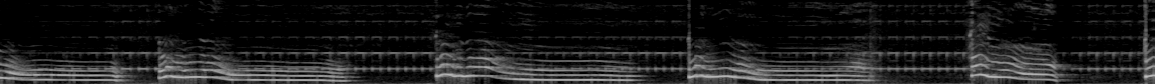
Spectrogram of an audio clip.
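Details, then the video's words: Border Collie puppy Revel howls at an alarm clock, four drawn-out descending howls with short breaks between, roughly one every two seconds, the clock's beeping audible throughout. "Border collie puppy meet alarm clock"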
